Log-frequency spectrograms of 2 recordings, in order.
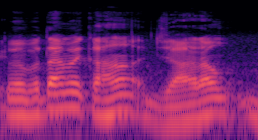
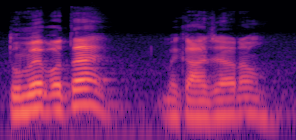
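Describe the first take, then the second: First: The emphasis falls on ja raha hoon. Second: The emphasis falls on tumhen pata. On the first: "जा रहा हूँ पे आया" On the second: "तुम्हें पता पे आया"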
